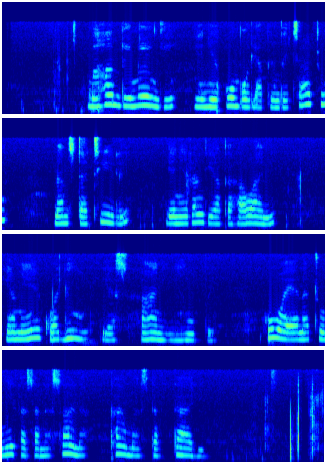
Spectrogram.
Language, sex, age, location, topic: Swahili, female, 18-24, Mombasa, agriculture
